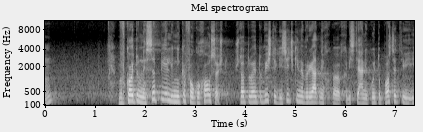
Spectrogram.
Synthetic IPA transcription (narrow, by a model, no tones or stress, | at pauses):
vɐfkɔjt̪onɛsɤpijəlinikəfɐlˠkoxɔlˠsɤʃt̪o̥ʃt̪ɔt̪oɛt̪oviʃt̪ɛɡʲifsit͡ʃkinɛvɛɾʊjat̪nixɾist̪ianikoit̪ʊpɔst̪ʲət̪iː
